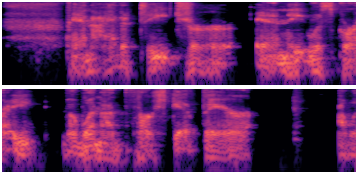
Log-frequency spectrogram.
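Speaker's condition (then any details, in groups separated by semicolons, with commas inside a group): Laryngectomy after cancer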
